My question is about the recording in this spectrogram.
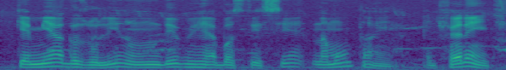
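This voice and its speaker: Guy hosting a chat podcast, thoughtful, average pitch, birds and outdoor noise behind. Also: rapid-fire. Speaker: podcast host. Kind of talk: casual chat.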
